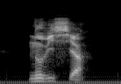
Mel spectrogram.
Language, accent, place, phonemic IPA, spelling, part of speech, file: French, France, Lyon, /nɔ.vi.sja/, noviciat, noun, LL-Q150 (fra)-noviciat.wav
- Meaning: novitiate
